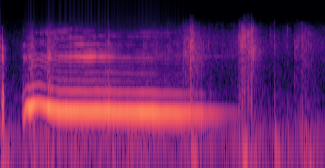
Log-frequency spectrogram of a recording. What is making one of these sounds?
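A man lets out a long, loud wail.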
